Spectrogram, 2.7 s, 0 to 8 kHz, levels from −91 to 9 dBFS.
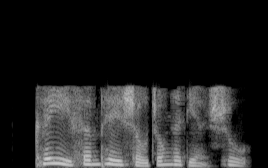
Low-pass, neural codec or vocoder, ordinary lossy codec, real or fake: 7.2 kHz; none; AAC, 16 kbps; real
